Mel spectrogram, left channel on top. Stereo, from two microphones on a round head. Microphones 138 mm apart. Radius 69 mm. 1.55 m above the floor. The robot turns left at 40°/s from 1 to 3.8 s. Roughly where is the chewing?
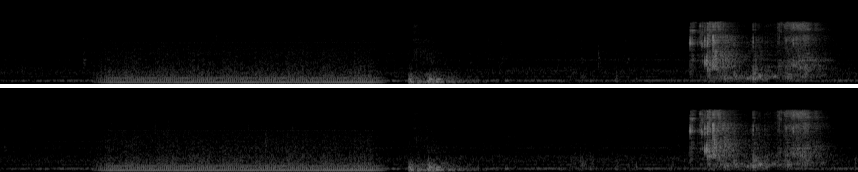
Centre.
